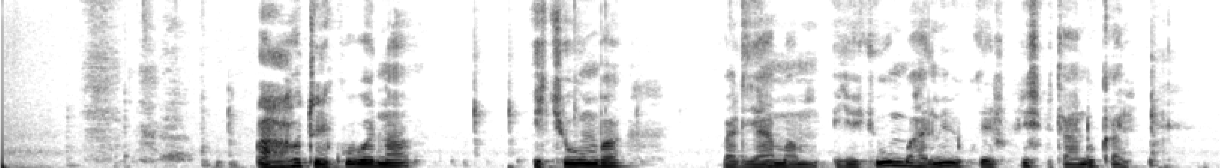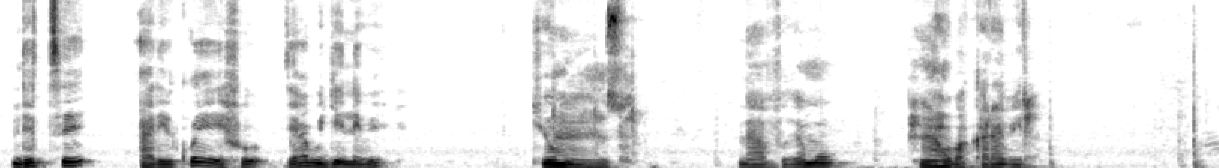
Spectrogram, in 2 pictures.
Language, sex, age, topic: Kinyarwanda, male, 18-24, finance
